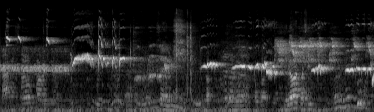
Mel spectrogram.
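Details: Lure song of a caged white-rumped shama: steady whistled tones, then bright rising phrases, harsh rattles and a long high buzzy whistle near the end, over a faint low hum.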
